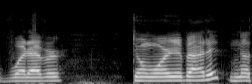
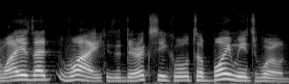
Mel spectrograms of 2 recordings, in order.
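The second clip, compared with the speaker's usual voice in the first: usual speaking voice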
